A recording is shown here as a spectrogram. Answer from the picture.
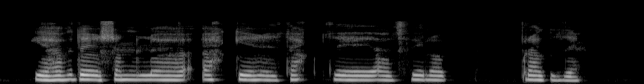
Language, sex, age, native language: Icelandic, male, 12, Icelandic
